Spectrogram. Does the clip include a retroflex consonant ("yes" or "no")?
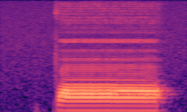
no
